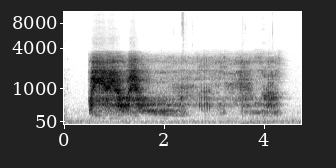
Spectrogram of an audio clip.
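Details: A cougar (Puma concolor) gives a loud, harsh, raspy scream that holds for about four seconds before fading.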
